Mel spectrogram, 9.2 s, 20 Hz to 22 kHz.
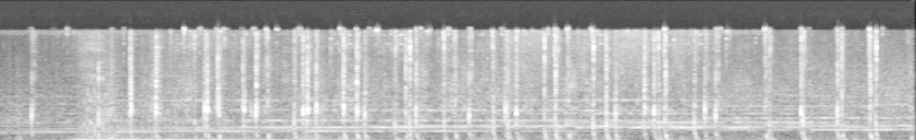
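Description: Horse hooves pound in a steady galloping clip-clop across open ground in The Witcher 3, close and continuous with faint game ambience beneath.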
